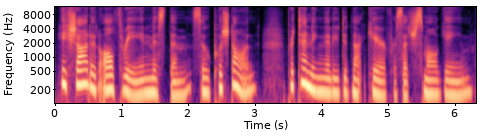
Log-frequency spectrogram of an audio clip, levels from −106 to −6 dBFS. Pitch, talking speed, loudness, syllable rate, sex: 185 Hz, 200 wpm, -18 LUFS, 4.2 syllables/s, female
